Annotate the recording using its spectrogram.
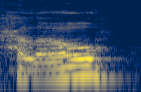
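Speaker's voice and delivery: raspy, smoky heavy-smoker woman's voice. Voicing a woman answering the payphone: raspy female voice, like heavy smoke. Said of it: "there's a female voice, kind of raspy".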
